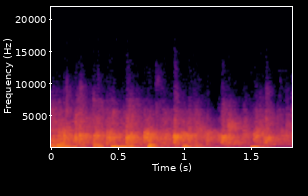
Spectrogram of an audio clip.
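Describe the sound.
An audience applauds steadily throughout, a dense wash of clapping while a voice speaks over it.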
